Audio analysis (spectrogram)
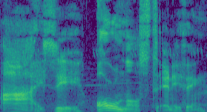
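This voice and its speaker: An actor playing a stern, theatrical middle-aged village patriarch and vampire hunter in a video game, with a commanding manner. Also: male voice, very deep voice, huge pitch swings, extremely slow, gravelly, fairly bright tone, a little hiss or hum, heavily acted. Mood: stern, exasperated. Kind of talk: video game character dialogue.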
